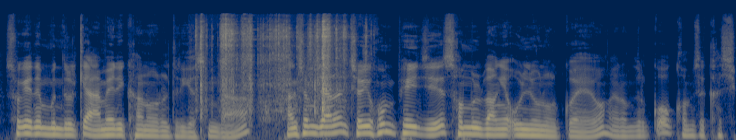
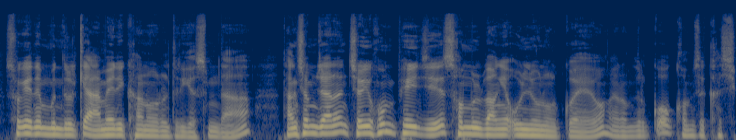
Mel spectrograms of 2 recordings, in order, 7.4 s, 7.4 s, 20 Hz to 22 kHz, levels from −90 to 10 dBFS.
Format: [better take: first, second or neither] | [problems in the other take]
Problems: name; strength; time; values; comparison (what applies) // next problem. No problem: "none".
second | clattering dishes; loud; from 2 to 3.5 s; peak 4 dB above the speech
